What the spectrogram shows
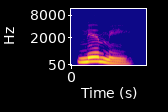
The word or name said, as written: nimmi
